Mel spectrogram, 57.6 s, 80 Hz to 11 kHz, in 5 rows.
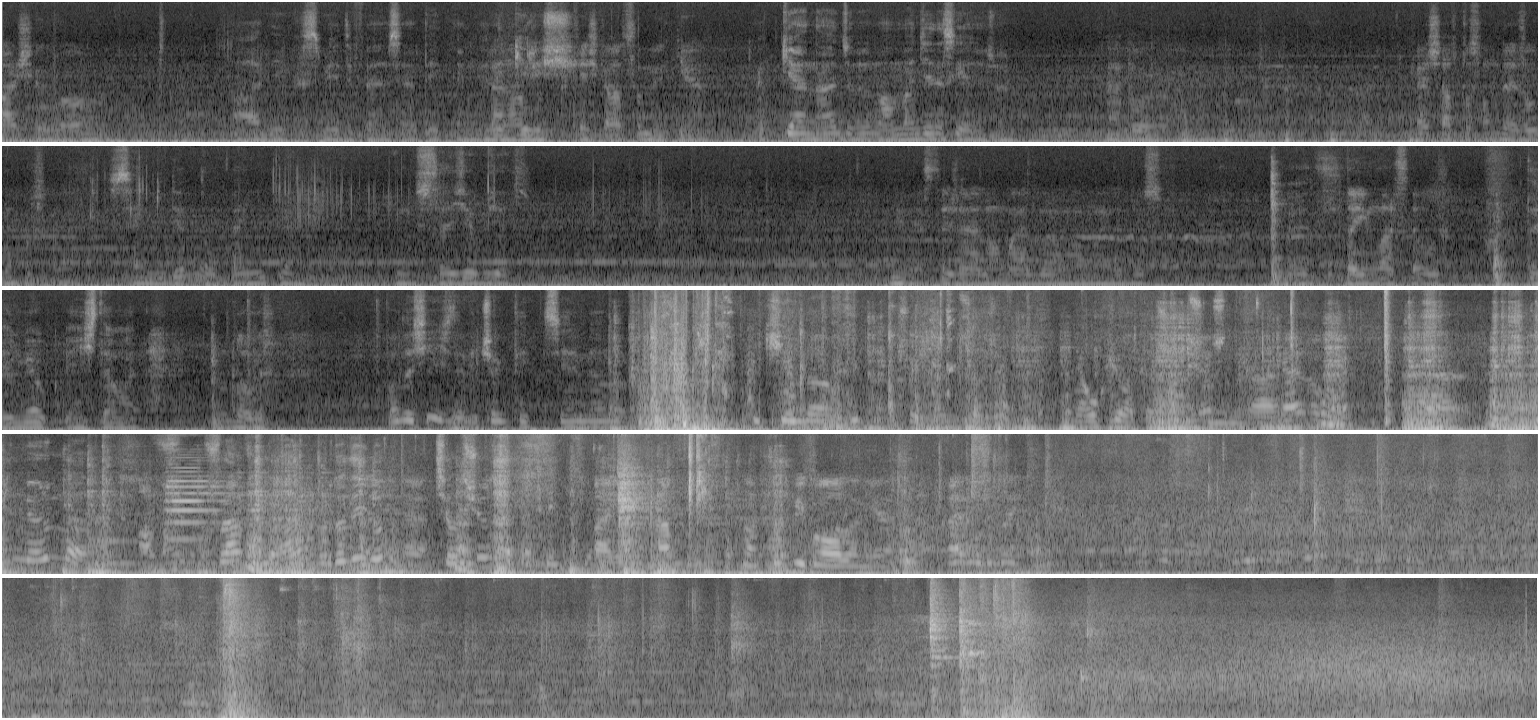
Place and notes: exiting the Teleferik on the other side of Macka Park
22 February 2010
